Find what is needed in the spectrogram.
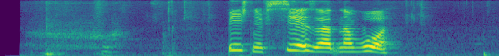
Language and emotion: Russian, positive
